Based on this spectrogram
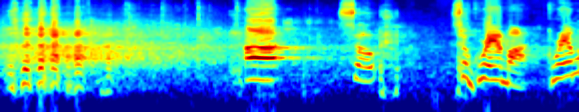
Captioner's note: audience laughing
